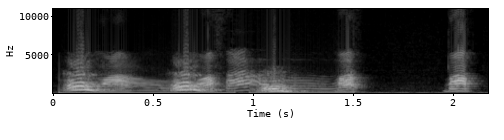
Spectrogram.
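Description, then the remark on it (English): Several dogs on a pond bank barking back at a squawking duck, in quick bursts, about five loud barks in two seconds, with brief pauses between them and a faint hum underneath. “The dogs all barked back.”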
